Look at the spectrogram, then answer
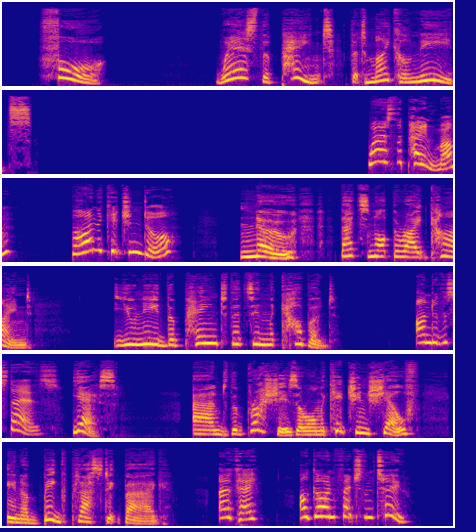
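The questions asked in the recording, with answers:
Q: Where's the paint that Michael needs?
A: in the cupboard under the stairs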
